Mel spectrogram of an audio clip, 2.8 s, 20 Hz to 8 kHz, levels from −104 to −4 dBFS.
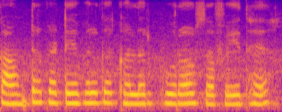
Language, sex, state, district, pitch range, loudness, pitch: Hindi, female, Jharkhand, Garhwa, 250-270 Hz, -15 LUFS, 255 Hz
